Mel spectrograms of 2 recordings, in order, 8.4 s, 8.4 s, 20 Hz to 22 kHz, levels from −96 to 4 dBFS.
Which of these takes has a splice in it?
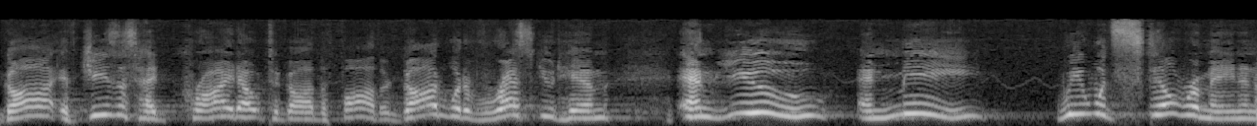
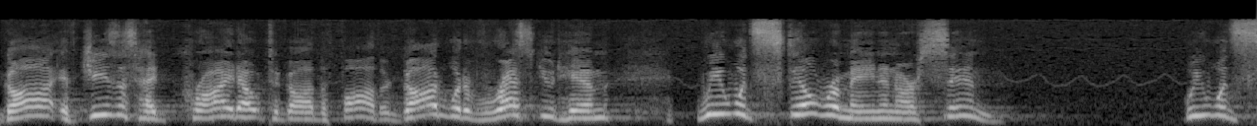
second; 1 cut; at 4.5 s

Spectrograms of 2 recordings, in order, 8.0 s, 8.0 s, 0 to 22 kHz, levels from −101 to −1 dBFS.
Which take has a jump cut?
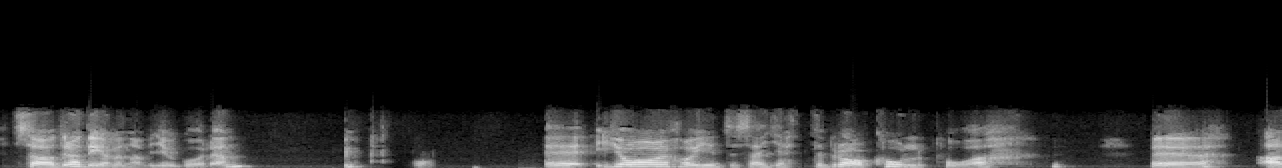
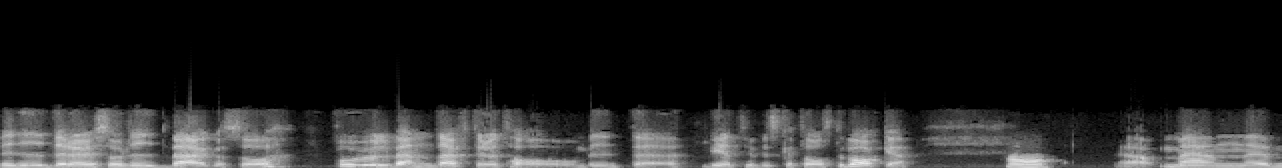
first; 1 cut; at 2.1 s

